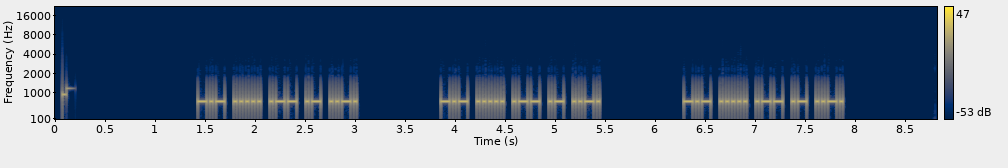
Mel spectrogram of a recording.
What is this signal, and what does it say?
Morse code, heard as a keyed tone, about 40 wpm, 700 Hz. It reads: K5WAF K5WAF K5WAF
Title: Call Signs Repeated 2x - 40wpm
